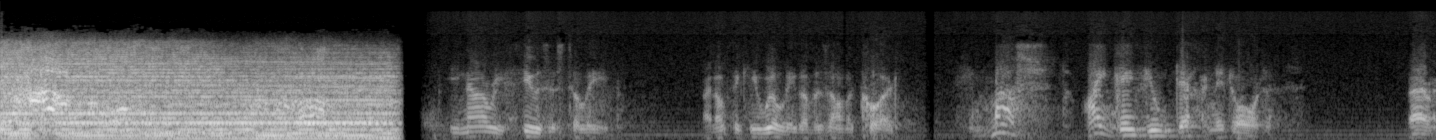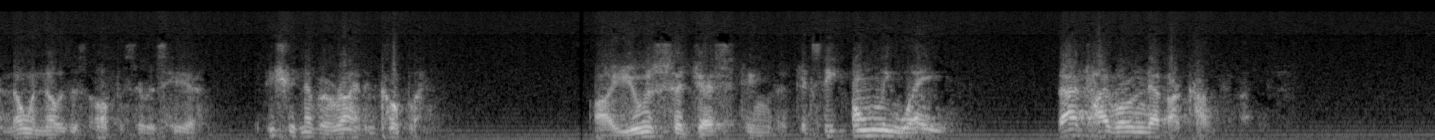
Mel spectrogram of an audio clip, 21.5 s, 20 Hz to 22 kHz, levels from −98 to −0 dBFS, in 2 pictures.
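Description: Three short stalls from a late packet land at 6.31–6.37 s, 6.94–7.03 s and 15.11–15.17 s. Each time the jitter buffer ran dry, so the receiver held the last sound for 23, 65 and 30 ms, then carried on without losing anything.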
